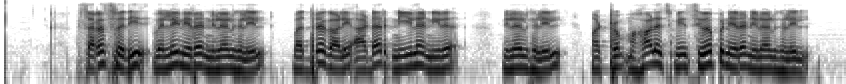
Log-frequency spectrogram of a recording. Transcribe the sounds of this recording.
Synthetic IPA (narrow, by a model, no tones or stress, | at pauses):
sɐɾɐsʋɐðiʋɛɭːɐɪnɪɾɐnɪlɐlɣɐɭɪl | bɐd̪ɾɐɣaːɭiʔɐɽɐɾniːlɐnɪɐ | nɪlɐlɣɐɭɪl | mɐʈrɯmːɐɣaːlɐt͡ʃmisɪʋɐpːɯnɪɾɐnɪlɐlɣɐɭɪl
